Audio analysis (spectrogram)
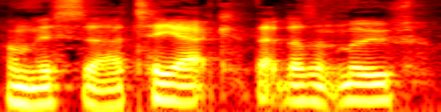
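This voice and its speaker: A man giving a casual, unscripted walkthrough of equipment, speaking in a hesitant, halting way as he thinks aloud. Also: lowish voice, fairly even intonation. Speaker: hobbyist presenter demonstrating vintage audio gear.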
